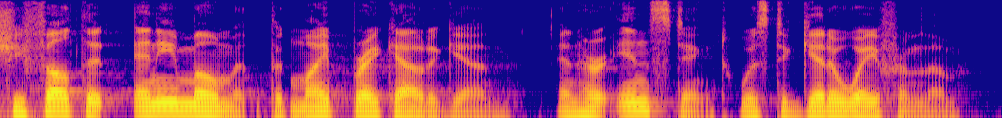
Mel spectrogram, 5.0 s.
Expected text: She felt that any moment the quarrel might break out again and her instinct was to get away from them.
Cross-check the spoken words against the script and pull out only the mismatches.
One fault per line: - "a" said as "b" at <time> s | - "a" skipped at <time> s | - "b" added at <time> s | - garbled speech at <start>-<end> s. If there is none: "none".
- "quarrel" skipped at 1.4 s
